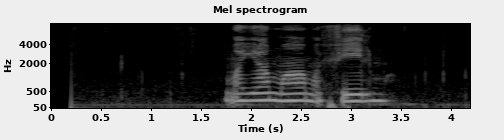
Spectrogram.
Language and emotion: Russian, sad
